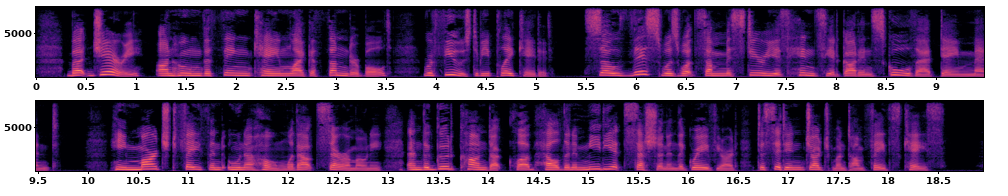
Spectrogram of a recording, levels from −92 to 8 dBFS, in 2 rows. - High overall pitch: Yes, high, 215 Hz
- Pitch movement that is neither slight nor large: Yes, average, 4.1 semitones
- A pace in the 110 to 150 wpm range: No, average, 175 wpm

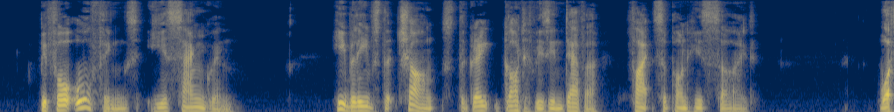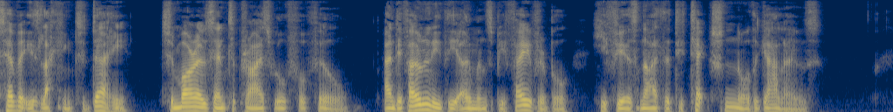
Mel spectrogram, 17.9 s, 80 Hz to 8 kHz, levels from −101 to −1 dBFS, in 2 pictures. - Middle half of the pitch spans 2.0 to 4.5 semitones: Yes, average, 3.6 semitones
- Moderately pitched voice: No, very low, 95 Hz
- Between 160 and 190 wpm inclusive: No, average, 150 wpm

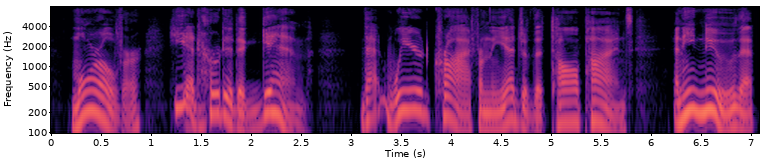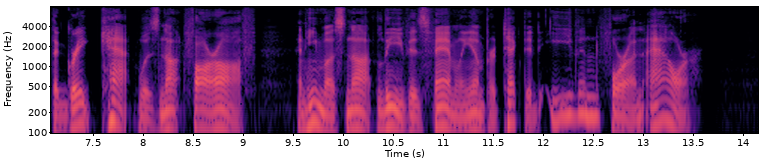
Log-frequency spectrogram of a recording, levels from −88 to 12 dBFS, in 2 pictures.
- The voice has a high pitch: No, low, 115 Hz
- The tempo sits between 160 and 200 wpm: Yes, average, 165 wpm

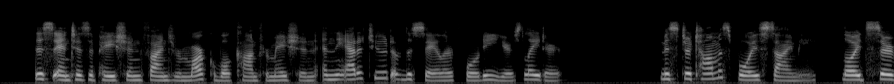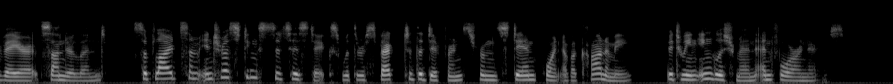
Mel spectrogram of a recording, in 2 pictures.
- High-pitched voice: Yes, high, 205 Hz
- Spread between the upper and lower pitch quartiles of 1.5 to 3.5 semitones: No, average, 4.1 semitones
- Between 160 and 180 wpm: No, average, 140 wpm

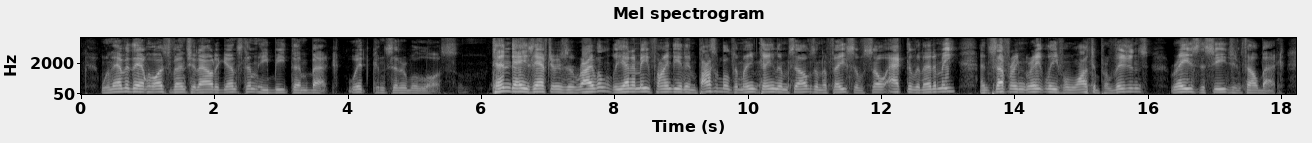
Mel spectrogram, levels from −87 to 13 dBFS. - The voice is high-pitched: No, medium, 150 Hz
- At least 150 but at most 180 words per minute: Yes, average, 160 wpm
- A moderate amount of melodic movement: Yes, average, 3.0 semitones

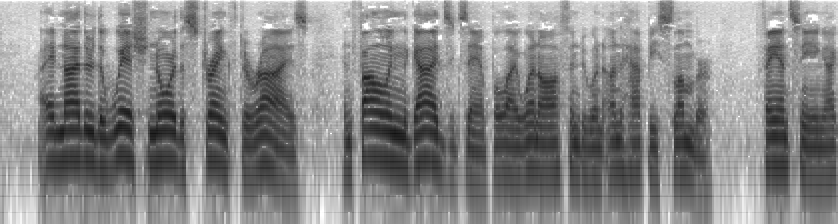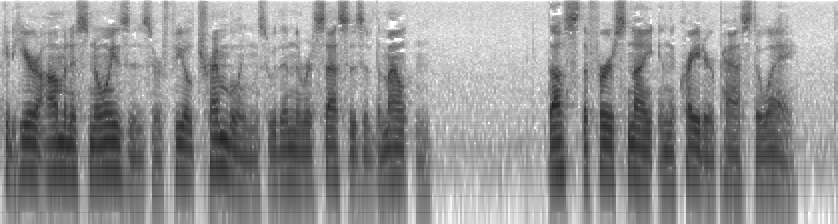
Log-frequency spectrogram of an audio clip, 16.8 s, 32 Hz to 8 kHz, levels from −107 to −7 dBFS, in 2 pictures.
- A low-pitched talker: Yes, low, 115 Hz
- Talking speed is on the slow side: No, average, 165 wpm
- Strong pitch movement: No, average, 4.4 semitones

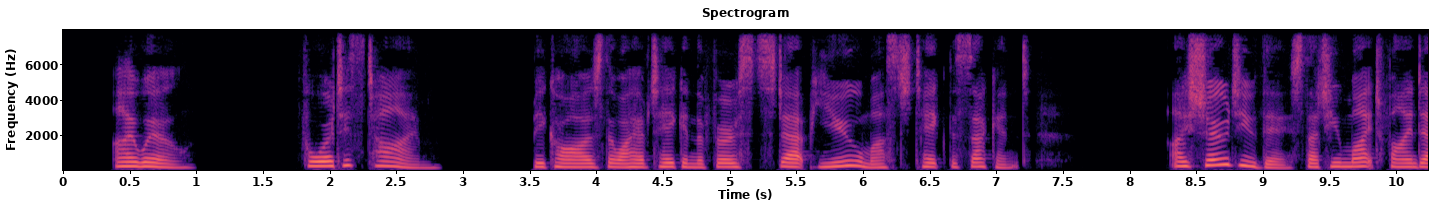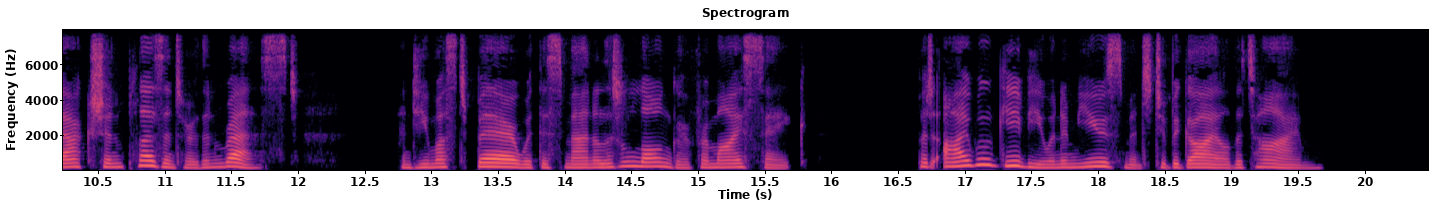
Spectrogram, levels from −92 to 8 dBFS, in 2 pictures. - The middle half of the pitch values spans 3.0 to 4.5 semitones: Yes, average, 4.0 semitones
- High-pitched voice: Yes, high, 205 Hz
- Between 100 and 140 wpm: No, average, 160 wpm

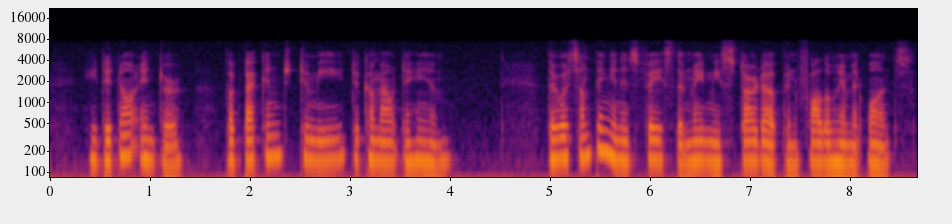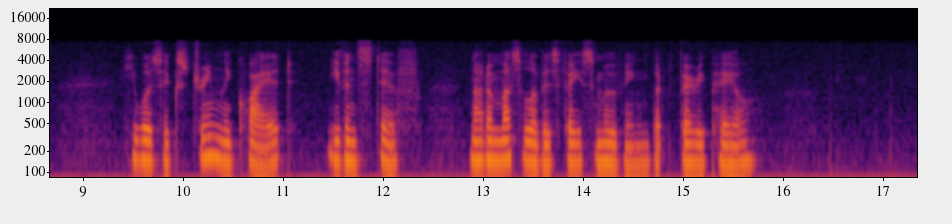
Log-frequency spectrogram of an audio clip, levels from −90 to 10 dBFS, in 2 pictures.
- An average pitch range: No, narrow, 2.2 semitones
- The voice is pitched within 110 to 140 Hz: Yes, low, 135 Hz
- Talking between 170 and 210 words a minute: No, average, 160 wpm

